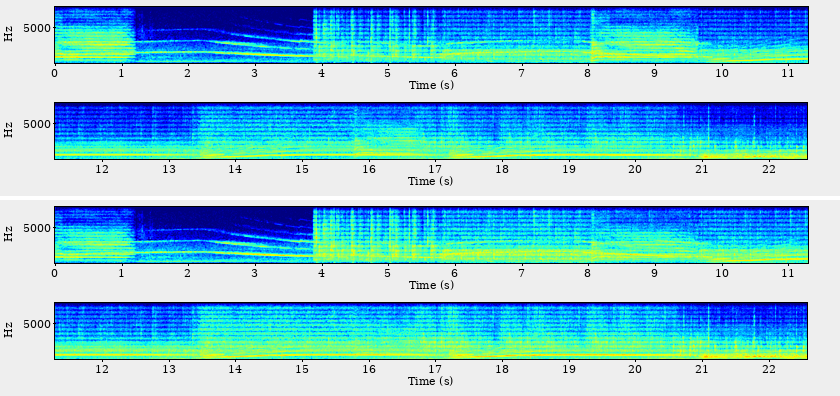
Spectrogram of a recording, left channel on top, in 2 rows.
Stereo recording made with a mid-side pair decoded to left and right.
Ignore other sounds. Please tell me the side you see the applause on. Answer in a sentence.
You can hear the applause on the right.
